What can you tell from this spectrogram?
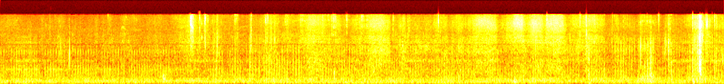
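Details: Mother cat purring as her kittens nurse and snuggle against her; a constant low pulsed purr throughout, overlaid by frequent rustling, small clicks and shuffling movement sounds.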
